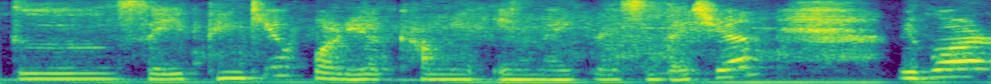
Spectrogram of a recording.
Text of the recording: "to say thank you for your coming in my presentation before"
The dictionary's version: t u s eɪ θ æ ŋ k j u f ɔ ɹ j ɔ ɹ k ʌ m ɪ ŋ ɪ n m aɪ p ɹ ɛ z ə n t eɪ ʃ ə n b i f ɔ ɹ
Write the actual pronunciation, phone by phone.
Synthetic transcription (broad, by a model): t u s eɪ t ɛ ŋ k j u f ɔ ɹ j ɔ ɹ k ʌ m ɪ ŋ ɪ n m aɪ p ɹ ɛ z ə n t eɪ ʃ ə n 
